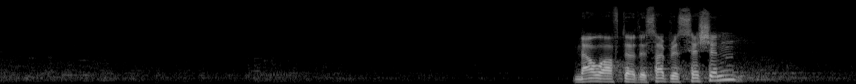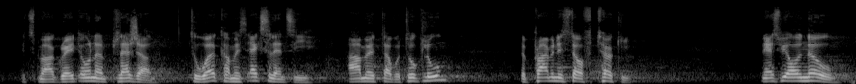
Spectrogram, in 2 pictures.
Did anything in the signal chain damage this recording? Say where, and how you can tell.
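No, nothing audible points to damage at any stage of the chain, from capture through to playback.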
